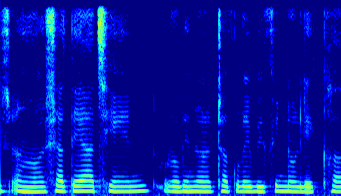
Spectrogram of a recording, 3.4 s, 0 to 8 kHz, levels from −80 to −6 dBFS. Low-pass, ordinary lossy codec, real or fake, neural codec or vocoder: none; none; fake; codec, 16 kHz, 2 kbps, FunCodec, trained on LibriTTS, 25 frames a second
